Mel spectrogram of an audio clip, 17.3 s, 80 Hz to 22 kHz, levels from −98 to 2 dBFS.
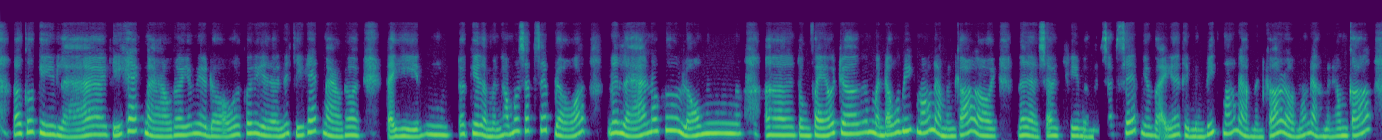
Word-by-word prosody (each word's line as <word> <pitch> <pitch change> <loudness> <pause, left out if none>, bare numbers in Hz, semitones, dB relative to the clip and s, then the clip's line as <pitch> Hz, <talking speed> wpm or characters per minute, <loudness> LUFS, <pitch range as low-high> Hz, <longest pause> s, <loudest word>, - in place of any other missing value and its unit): ơ, 260 +2 +2
có 315 0 +1
khi 250 -4 +3
là 205 -5 0 0.2
á 240 +3 +1
chỉ 230 +2 0
khác 340 -1 0
màu 195 -7 0
thôi 230 0 +2
giống 255 +3 -1
như 275 - +2
là 235 - 0
đồ 195 -1 -2
á, 240 - +1
có 280 - +3
khi 265 -4 +3
là 200 -2 -1
nó 235 +7 +1
chỉ 225 -3 -1
khác 320 +1 +1
màu 205 -7 +1
thôi. 225 0 +2 0.4
Tại 170 - +1
vì, 195 -1 +1
ừm, 240 -2 +1
đôi 260 - -2
khi 270 -2 +4
là 225 -4 +1
mình 190 +1 -1
hổng 245 +4 0
có 335 - +2
sắp 345 0 -3
xếp 360 +1 -3
đồ 205 -6 0
á, 245 +7 0 0.3
nên 290 0 +3
là 210 -6 +2
á 245 +5 +1
nó 335 +3 +1
cứ 360 -1 +3
lộn, 225 +3 +2 0.7
ờ, 230 - -1 0.3
tùng 220 -1 +1
phèo 220 +1 +3
hết 280 - +2
trơn 270 -1 +2
á, 305 - -1
mình 240 -6 +2
đâu 245 +2 +1
có 305 - +3
biết 340 +1 +1
món 305 +5 +2
nào 315 -8 +1
mình 200 -1 +1
có 265 +8 0
rồi. 210 -4 +1 0.3
Nên 225 +1 +1
là 205 -3 0
sau 215 - -2 0.2
khi 210 -1 +1
mà 200 -2 -1
mình 180 -1 -6
sắp 250 - -9
xếp 295 +6 -1
như 245 -4 0
vậy 200 -1 -3
á 235 - +1
thì 215 - 0
mình 185 -1 -1
biết 290 +7 +1
món 280 +3 -1
nào 235 -10 0
mình 185 -1 -3
có 240 +6 +2
rồi 255 - +1
món 230 +8 -2
nào 255 -6 -1
mình 195 -1 -3
hông 215 +1 +2
có 250 +12 -1
235 Hz, 280 wpm, -23 LUFS, 210-280 Hz, 0.7 s, khi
